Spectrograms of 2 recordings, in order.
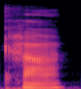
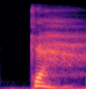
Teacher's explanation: They're made in the exact same part of your mouth with the exact same tongue shape. K is unvoiced, G is voiced.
